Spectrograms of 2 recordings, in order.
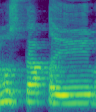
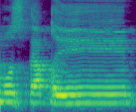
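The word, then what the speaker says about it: مستقيم: Jangan mustaqim. Ada yang begitu bacanya. Ihdinas siratal mustaqim. Taqim. Nggak boleh begitu. Jadi huruf qaf ini ada di pangkal lidah. Jadi qaf itu pangkal lidah.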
